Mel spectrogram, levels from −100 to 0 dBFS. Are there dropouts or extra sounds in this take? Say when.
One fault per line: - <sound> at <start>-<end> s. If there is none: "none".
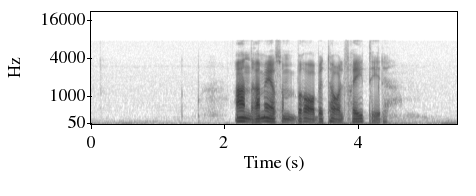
none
